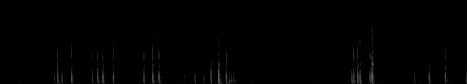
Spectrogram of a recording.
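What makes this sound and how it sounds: Both hands with short painted nails tap a flat, scratched white plastic cutting board, a solid board. The taps are quiet, short and dry clicks at an uneven pace, some single and some in quick clusters, with brief pauses between bursts.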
